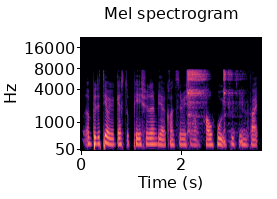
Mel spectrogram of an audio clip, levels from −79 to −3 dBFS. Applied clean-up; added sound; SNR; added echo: neural mask model RNNoise.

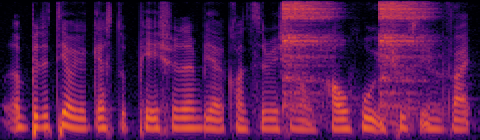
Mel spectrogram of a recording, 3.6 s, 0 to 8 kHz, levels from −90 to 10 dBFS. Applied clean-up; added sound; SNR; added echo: none; Hi-hat; 1 dB; none.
